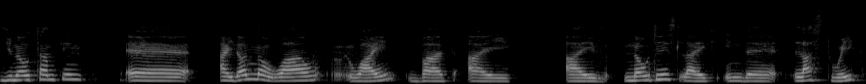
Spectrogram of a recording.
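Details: Stuttering in a male 12th-grade high school student from Israel who has stuttered since about age two; his stutter returned after two years of fluency.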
